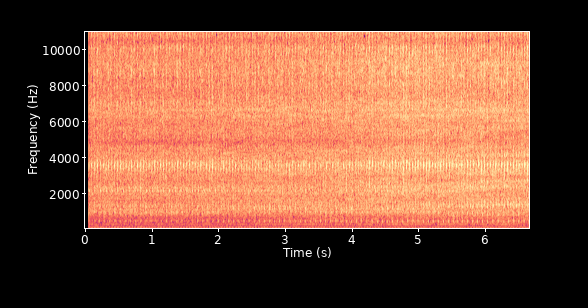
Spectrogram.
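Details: Mini Cooper S R56 at idle after timing chain tensioner updated with new part: fast light tick about three a second under busy top-end whirr, no chain rattle; owner unsure if normal, source unclear.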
